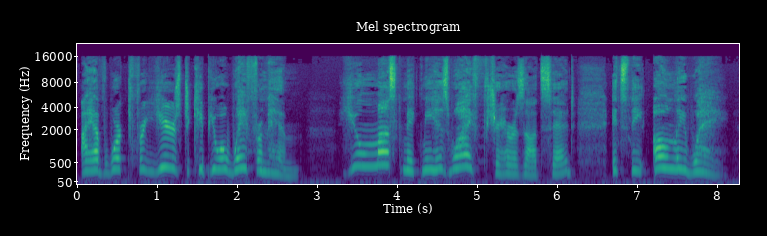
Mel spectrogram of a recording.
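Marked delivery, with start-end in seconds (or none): 0.0-2.8 raised, high-pitched father's protest; protesting cry. A narrator's reading. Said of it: "cried the vizier". 3.3-5.1 high, loud, urgent insistence; insistent plea. A narrator's reading. Daughter insists against her father's refusal. 6.7-8.2 raised, high-pitched insistence; insistent plea. A narrator's reading. Daughter insists against her father's refusal.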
